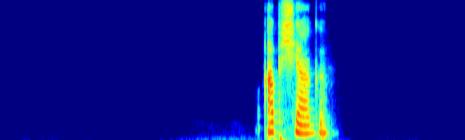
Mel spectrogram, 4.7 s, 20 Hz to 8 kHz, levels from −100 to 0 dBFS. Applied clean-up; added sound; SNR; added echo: neural mask model Resemble Enhance denoiser.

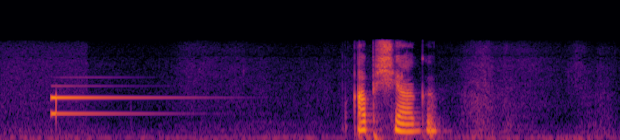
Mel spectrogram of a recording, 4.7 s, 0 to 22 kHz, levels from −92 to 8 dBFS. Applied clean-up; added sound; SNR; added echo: none; Piano; 2 dB; none.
